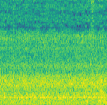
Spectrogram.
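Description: A microwave oven hums steadily after being switched on during a no-power repair, a constant mains-like drone with faint hiss, close and unchanging throughout.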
